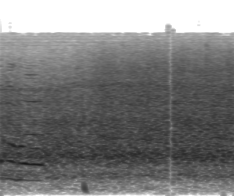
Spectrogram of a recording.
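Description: Football stadium crowd cheering a goal: a loud, steady wash of noise with a split-second dropout near the end.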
